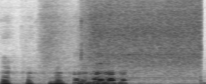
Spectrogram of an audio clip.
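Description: A loud, even hiss comes in about a second in and cuts off suddenly, with a voice under it at the start.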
